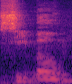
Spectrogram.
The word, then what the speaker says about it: Simon: It's pronounced Simone, by the way. Is it pronounced Simone? That's disgusting. I mean, they pronounce it like that, so.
